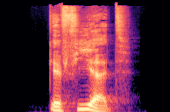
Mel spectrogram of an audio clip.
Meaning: 1. square 2. quad, quadrat; (usually) em quad
- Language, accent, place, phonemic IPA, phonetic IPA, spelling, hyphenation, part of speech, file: German, Germany, Berlin, /ɡəˈfiːɐ̯t/, [ɡəˈfiːɐ̯t], Geviert, Ge‧viert, noun, De-Geviert.ogg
